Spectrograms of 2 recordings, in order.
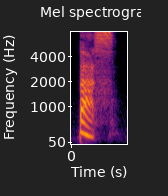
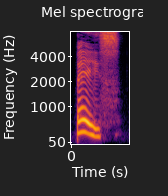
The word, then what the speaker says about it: bass: 比如由字母 bass 组成的单词，当中间的元音读作短元音 a 的时候，单词就是 bass，意思是鲈鱼。但当中间的元音变成双元音 a 的时候，就读作 bass，意思是低音、低音的，或者贝斯、低音吉他。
